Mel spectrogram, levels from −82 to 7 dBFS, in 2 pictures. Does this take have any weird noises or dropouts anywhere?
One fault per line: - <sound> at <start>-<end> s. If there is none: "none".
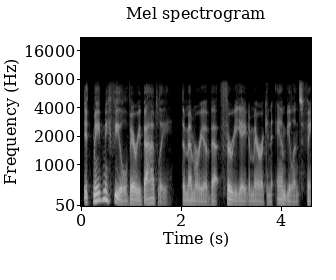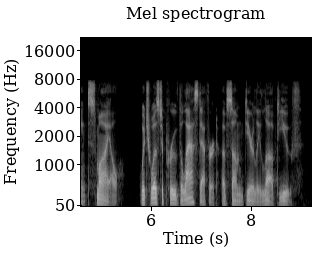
none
